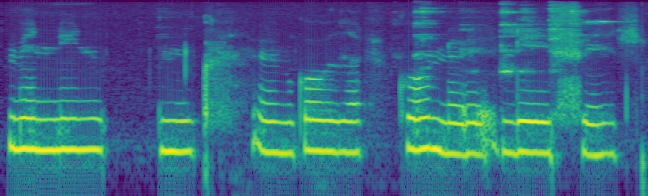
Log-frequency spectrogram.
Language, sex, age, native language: Icelandic, female, 8, Icelandic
